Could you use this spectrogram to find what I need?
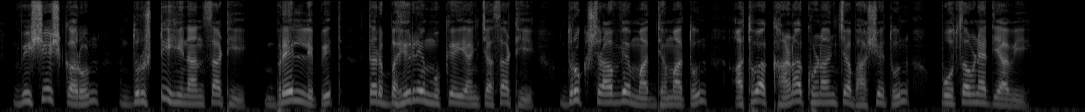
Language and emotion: Marathi, neutral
